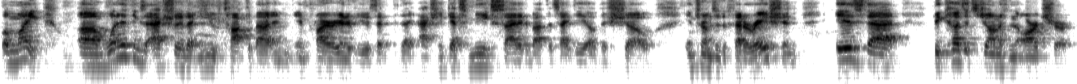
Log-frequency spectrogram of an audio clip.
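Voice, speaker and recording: Man, medium pitch, bright forceful tone, conversational panel talk, earnest, slightly halting. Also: lively intonation, a little hiss or hum, poor audio. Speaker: panelist on a fan live show.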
